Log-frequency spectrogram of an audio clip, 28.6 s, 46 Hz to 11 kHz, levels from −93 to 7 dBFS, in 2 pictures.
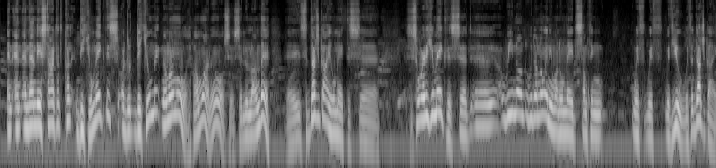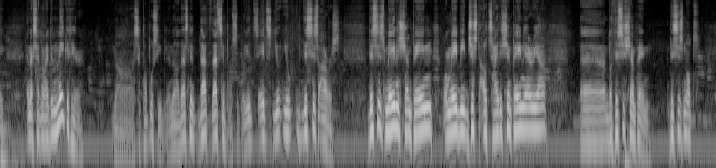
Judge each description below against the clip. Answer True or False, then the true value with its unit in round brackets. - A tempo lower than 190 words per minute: False (200 wpm)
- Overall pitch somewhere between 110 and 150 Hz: True (135 Hz)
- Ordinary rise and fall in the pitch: False (7.6 semitones)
